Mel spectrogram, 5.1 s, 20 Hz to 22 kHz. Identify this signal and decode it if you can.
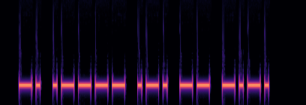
Morse code, heard as a keyed tone, about 17 wpm, 700 Hz. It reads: N1RMC
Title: USA Call Signs - 5 Characters - Repeated 3x - 17wpm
